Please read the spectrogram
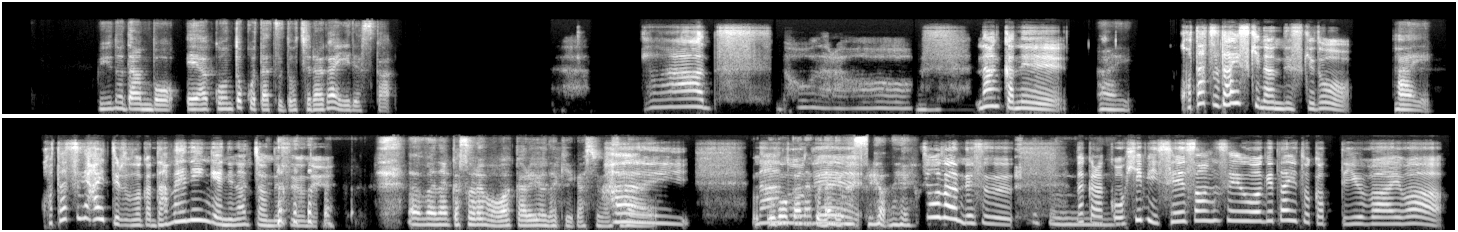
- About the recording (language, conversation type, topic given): Japanese, unstructured, 冬の暖房にはエアコンとこたつのどちらが良いですか？
- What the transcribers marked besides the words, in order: laugh; laughing while speaking: "なりますよね"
